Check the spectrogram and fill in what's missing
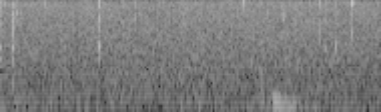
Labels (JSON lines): {"label": "ambient", "recorder": "HydroMoth"}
